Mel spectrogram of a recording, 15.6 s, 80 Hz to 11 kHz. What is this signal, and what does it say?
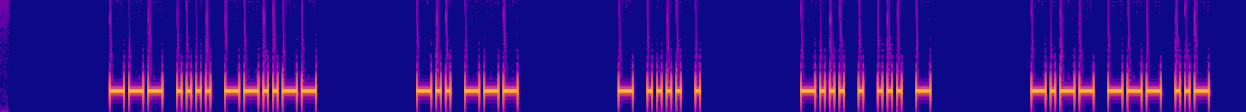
Morse code, heard as a keyed tone, about 20 wpm, 700 Hz. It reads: OH, DO THE BEST YOU
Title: 3x Word-Spacing - Sentences from Top 500 Words - 20wpm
